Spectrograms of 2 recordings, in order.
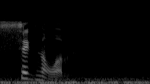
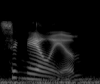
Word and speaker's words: Signalum: It's signalum, not signalium. Signalum. And where before we needed one gear, now we need two. I I know, right? It's I don't know. I have I have pronounced it that way forever. And then one day I looked at that word and I'm like there's no I in that word.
